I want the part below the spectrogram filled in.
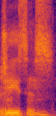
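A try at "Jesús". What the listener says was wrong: You say it like JEESIS.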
